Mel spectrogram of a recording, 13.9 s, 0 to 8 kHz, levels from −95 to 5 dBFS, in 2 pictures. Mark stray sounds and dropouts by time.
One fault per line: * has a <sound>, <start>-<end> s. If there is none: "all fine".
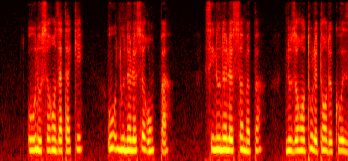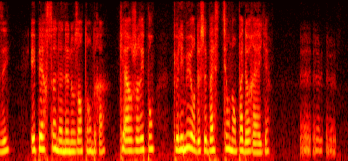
* has a laugh, 12.9-13.7 s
